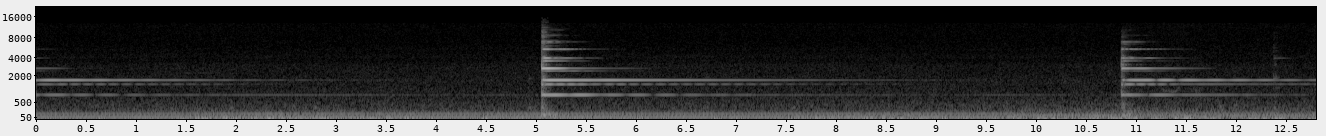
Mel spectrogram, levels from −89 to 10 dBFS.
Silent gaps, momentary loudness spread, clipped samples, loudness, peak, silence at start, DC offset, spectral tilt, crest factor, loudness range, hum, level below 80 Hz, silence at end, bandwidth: none; 18 LU; under 0.1%; -33 LUFS; -12 dBFS; 0 s; under 0.1%; -2.5 dB/octave; 26 dB; 18 LU; none; -48 dBFS; 0 s; 14.5 kHz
